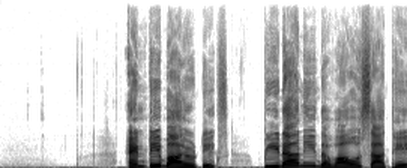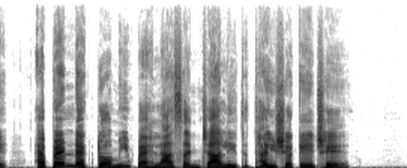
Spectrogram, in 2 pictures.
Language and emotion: Gujarati, neutral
